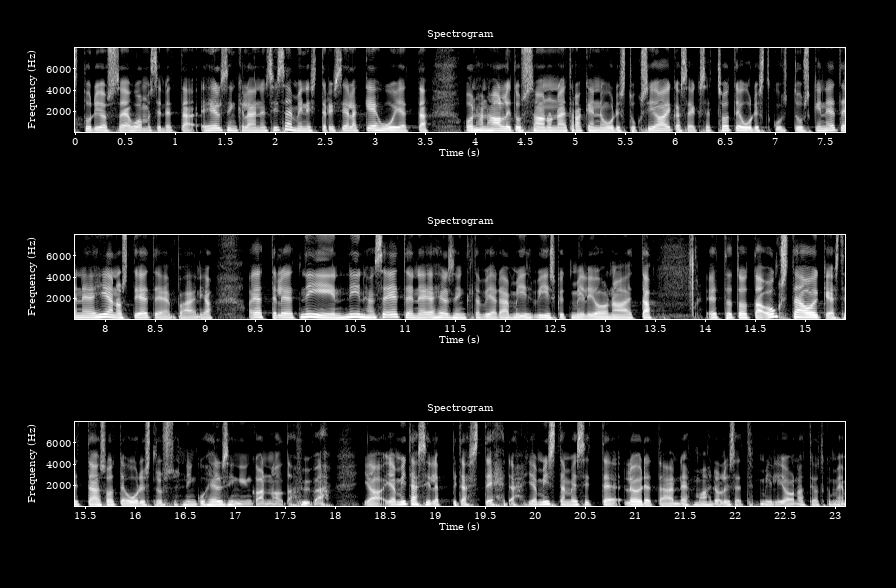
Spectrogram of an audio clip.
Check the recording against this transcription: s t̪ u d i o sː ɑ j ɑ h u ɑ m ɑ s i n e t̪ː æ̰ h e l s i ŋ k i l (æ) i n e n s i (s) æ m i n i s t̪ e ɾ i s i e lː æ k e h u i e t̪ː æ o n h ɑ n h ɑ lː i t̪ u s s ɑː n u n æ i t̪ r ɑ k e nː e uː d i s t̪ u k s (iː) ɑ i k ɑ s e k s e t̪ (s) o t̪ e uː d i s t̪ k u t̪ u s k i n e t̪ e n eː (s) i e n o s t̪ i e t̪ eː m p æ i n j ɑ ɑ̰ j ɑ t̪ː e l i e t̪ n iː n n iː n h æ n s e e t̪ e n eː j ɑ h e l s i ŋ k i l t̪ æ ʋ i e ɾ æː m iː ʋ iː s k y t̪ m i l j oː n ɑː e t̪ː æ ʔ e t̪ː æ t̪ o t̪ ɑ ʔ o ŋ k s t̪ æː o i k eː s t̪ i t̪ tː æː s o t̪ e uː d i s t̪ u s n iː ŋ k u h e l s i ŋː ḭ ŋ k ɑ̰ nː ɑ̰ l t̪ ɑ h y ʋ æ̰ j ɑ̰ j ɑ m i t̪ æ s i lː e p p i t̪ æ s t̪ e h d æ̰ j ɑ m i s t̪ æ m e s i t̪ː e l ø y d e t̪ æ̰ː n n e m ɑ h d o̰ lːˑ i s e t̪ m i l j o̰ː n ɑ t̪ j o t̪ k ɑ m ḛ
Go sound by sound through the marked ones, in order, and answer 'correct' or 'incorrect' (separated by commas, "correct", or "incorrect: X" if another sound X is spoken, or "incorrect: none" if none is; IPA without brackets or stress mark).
correct, correct, correct, correct, incorrect: h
